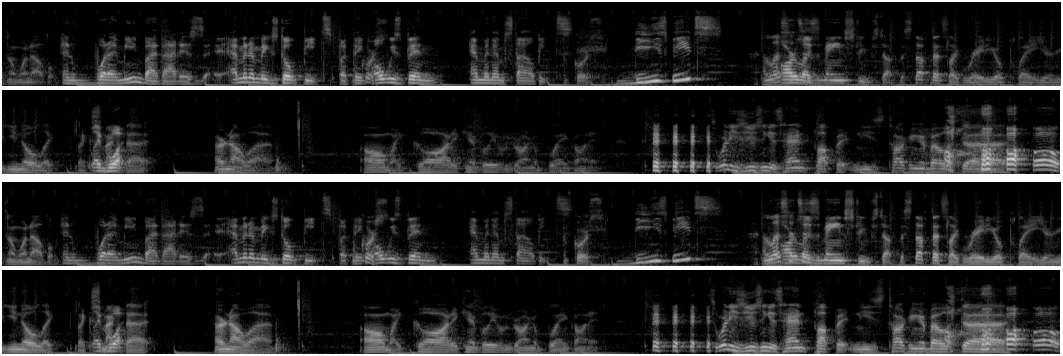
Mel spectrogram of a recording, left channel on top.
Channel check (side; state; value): both; normal; correlation 0.85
